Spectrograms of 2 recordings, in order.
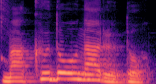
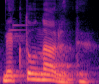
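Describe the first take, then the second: First: It is said with Japanese vowels after every consonant. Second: It is said with Korean pronunciation. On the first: "일본말로 하면 ... 다 모음이" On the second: "한국 발음도 조금 다른데"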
